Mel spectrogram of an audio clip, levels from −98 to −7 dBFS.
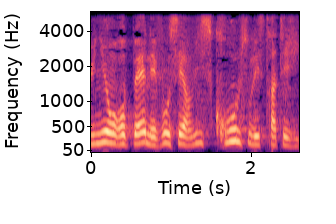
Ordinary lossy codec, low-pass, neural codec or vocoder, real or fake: none; 5.4 kHz; none; real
